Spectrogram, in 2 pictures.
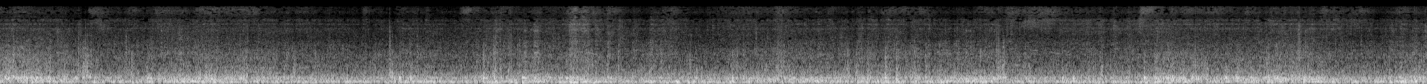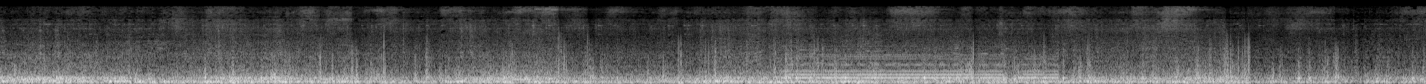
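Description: Bangladesh Railway 6500 series diesel-electric locomotive running at speed, heard from the cab window as a loud, steady rumble of engine and rail noise. About 22 seconds in, its horn gives one steady chord-like blast lasting about three seconds.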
